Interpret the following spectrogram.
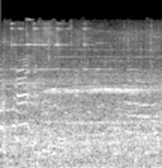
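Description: A crowd of bicycles rolling over stone paving, with riders' voices. About half a second in, a high steady squeal starts and is held for just over a second.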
